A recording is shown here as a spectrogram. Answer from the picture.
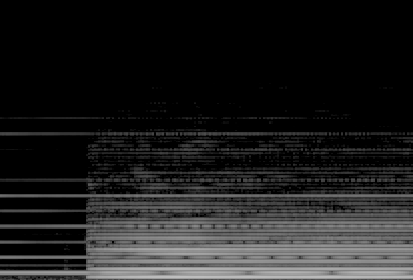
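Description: An electronic drone device holds a steady A, and a little under a second in a cello's open A string is bowed against it in one long sustained stroke. The bowed string is close to the drone's pitch but not perfectly in tune with it.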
